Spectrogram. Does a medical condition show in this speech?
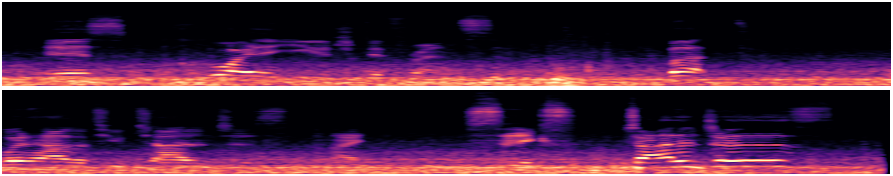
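No.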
